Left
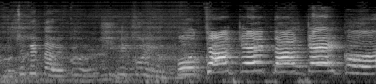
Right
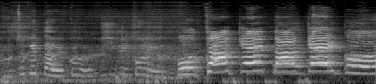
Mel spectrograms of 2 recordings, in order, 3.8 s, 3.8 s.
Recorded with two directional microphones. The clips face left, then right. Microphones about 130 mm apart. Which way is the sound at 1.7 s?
5° right (ahead or behind).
